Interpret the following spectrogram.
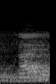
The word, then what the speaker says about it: night: उच्चारण नहीं करते हैं, एग्जाम्पल जैसे उदाहरण NIGHT, यहाँ GH साथ में आया तो GH को नहीं पढ़ेंगे, तो हमारा हो जाएगा नाइट मीन्स होता है रात।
